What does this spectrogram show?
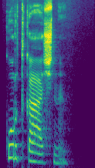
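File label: "курткаасьны", Komi, female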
